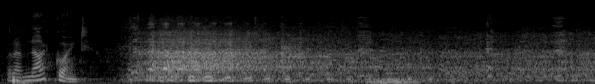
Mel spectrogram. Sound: laughter

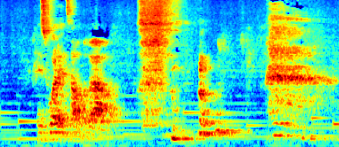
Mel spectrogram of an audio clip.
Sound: laughs

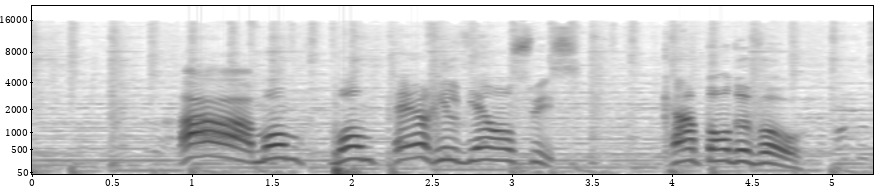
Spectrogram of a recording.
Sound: speaking in French

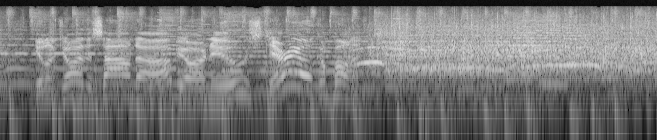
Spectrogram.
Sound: audience cheering

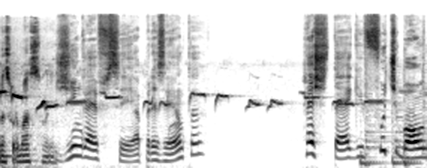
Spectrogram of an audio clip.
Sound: birds singing; regional music

